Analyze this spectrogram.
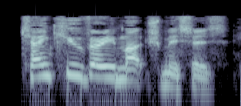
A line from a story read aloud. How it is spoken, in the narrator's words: he said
